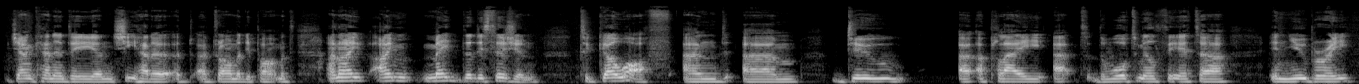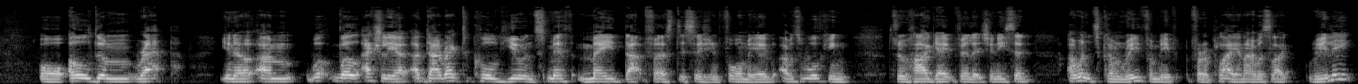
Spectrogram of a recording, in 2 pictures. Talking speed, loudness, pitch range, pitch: 170 wpm, -19 LUFS, 125-145 Hz, 130 Hz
